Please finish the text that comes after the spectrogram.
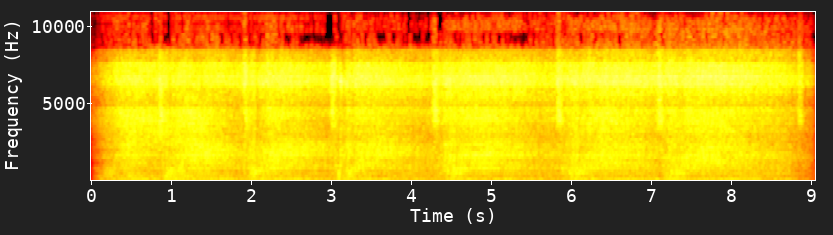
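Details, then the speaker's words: KIA K5 engine revved repeatedly: sharp knock appears in one narrow rpm range then fades as rpm rises, unlike rod knock; knock traced to intake cam phaser not locking, camshaft moving freely. "Вот именно в определенном диапазоне она стучит и пропадает"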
